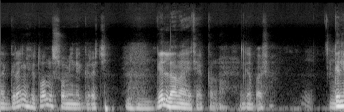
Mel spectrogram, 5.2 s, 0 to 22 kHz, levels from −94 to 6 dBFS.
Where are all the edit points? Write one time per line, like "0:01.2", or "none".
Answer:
none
